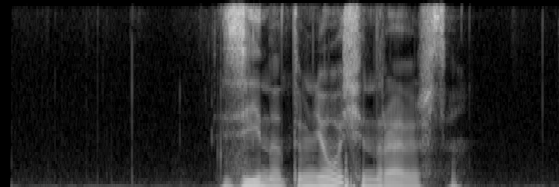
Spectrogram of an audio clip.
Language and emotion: Russian, positive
